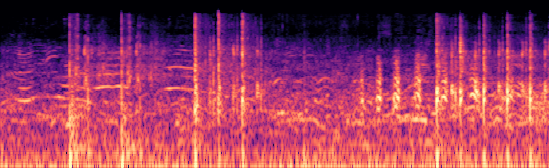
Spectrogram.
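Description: Scattered sharp cracks of blank gunfire, single reports about half a second apart at first, then a quicker run of smaller pops in the second half.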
